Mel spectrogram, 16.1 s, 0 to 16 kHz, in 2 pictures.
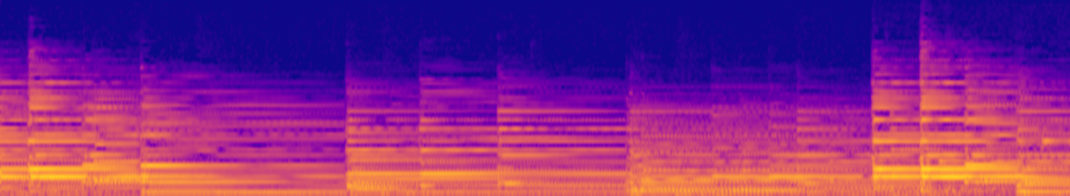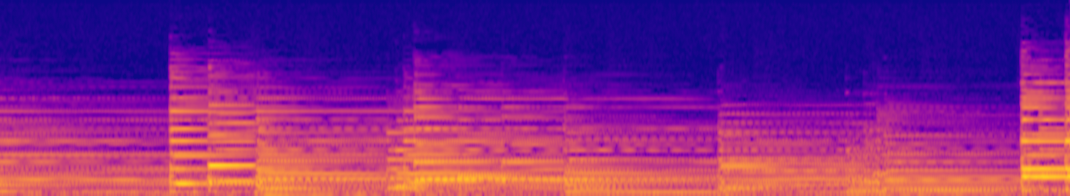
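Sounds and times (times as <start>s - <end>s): slow solo piano chords: 0.0s - 16.0s.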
